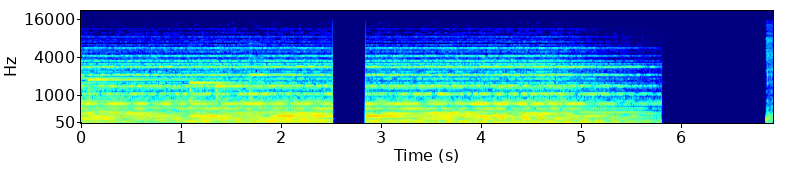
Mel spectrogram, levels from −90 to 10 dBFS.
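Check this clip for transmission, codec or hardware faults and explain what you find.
One transmission fault is present. Rebuffering stall, 2.51 to 2.84 s: the player exhausted its downloaded audio and halted until more data arrived, so the sound drops to silence for about 0.33 s, then picks up exactly where it stopped, adding time without losing any material.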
